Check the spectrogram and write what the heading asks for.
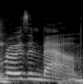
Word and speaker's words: Rozenbaum: Rozenbaum. – Rozenbaum. – Like Baum, chicka wow wow.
